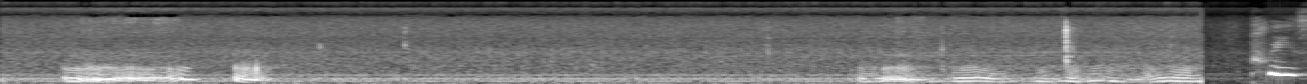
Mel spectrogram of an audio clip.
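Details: Low, rumbling, rattly breathing noises in two bursts from Lacey, an old dog sleeping wrapped up, with quiet room noise between: ordinary sleep snoring.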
